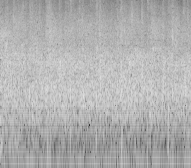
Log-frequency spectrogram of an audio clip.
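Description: A crowd applauds steadily, a dense, continuous wash of many hands clapping at an even loudness for the whole few seconds, with no voices standing out.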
